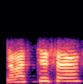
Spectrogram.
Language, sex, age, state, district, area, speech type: Hindi, female, 30-45, Uttar Pradesh, Bhadohi, rural, conversation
